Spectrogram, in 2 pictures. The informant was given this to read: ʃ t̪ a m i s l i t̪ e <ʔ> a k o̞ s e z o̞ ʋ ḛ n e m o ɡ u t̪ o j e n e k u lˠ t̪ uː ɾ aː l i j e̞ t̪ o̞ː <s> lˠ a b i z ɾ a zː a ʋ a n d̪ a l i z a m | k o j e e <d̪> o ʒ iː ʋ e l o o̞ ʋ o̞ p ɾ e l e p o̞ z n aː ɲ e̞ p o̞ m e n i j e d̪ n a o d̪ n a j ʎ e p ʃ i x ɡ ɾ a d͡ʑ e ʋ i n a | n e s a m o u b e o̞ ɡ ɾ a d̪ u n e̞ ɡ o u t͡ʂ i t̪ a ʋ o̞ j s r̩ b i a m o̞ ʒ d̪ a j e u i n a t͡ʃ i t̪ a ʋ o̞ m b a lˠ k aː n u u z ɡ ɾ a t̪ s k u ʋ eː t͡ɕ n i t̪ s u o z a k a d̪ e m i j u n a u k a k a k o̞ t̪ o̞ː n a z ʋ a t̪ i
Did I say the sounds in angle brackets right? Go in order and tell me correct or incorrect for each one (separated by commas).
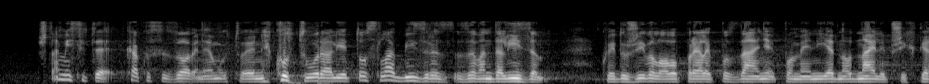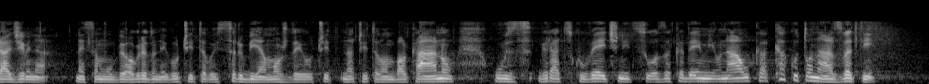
incorrect, correct, correct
